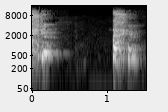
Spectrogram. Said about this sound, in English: Hold on, I have to sneeze.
